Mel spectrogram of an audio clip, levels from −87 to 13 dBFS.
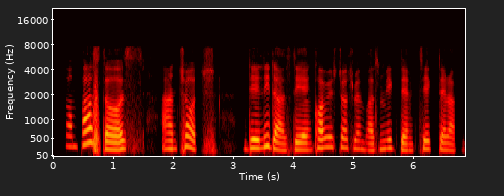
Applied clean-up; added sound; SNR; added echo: none; none; none; none.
